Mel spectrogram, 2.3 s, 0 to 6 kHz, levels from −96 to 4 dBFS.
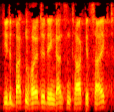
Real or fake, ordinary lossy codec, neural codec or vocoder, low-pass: real; none; none; 5.4 kHz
